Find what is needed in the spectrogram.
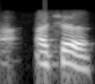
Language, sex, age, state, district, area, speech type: Hindi, male, 30-45, Uttar Pradesh, Azamgarh, rural, conversation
